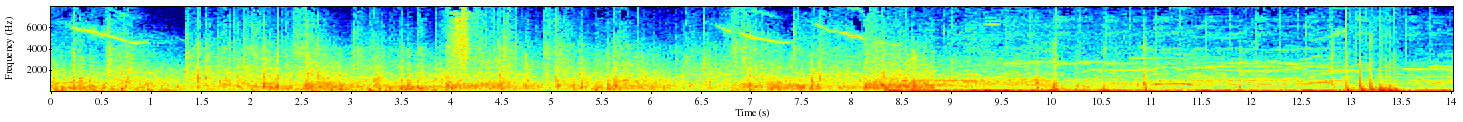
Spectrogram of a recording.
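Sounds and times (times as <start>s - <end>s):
firework falling whistle: 0.0s - 1.6s, 6.5s - 14.0s
fireworks crackling and popping: 0.0s - 14.0s.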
